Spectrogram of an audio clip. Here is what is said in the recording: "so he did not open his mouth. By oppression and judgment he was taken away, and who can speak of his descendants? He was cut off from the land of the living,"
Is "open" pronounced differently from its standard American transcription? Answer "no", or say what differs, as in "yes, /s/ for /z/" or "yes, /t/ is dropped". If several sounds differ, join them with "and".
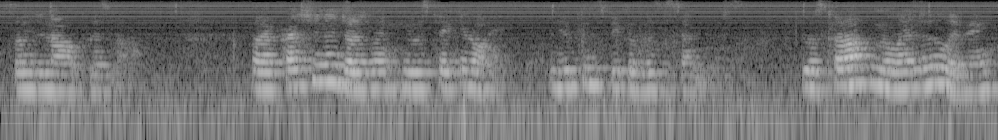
yes, /p/ is dropped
